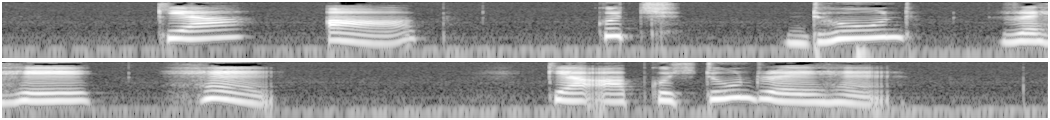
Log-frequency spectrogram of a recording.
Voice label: Common Hindi Phrases for travel Are you looking for something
